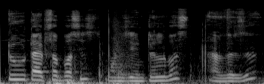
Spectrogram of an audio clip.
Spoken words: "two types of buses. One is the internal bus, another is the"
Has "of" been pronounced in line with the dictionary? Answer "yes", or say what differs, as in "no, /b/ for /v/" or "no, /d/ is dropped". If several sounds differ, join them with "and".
no, /b/ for /v/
